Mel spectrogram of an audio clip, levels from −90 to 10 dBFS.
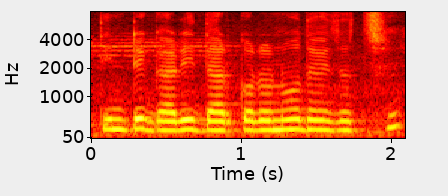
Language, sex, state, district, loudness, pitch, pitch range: Bengali, female, Tripura, West Tripura, -14 LUFS, 220 Hz, 215-235 Hz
